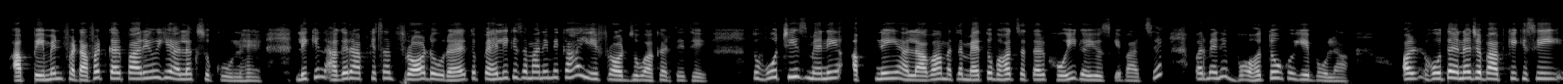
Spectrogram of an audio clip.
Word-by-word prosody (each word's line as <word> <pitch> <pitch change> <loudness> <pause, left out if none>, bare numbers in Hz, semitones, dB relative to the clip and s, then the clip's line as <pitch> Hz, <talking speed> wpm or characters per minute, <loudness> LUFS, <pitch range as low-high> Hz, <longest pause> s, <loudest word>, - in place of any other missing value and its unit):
आप 190 0 +5
पेमेंट 240 +5 +2
फटाफट 225 +6 +3
कर 275 -1 +4
पा 270 -1 +6
रहे 280 +2 0
हो, 315 - -3
ये 310 -1 -1
अलग 245 0 0
सुकून 185 -6 -8
है। 170 -1 -9 0.4
लेकिन 295 +10 -2
अगर 270 +5 +2
आपके 275 +1 -1
साथ 285 +1 -5
फ्रॉड 240 +3 +5
हो 235 -3 +2
रहा 190 -2 +1
है, 205 - +2
तो 275 +4 -6
पहले 255 +3 +1
के 320 - -4
ज़माने 295 0 -2
में 320 - -5
कहाँ 325 +7 0
ये 285 -8 -1
फ्रॉड्स 210 -3 +1
हुआ 200 -2 -1
करते 190 -1 -8
थे। 170 -3 -9 0.5
तो 285 - -3
वो 300 +7 -1
चीज़ 345 -3 +1
मैंने 270 +3 0 0.2
अपने 275 - 0
अलावा, 210 +3 +3
मतलब 245 0 -4
मैं 210 -1 +3
तो 275 - 0
बहुत 240 +1 0
सतर्क 225 -1 -2
हो 210 - +1
ही 255 +7 -1
गई 205 -2 0
उसके 195 -3 -7
बाद 180 -2 -7
से, 360 +9 -7 0.3
पर 260 0 -1
मैंने 285 +5 -2 0.2
बहुतों 210 +9 0
को 275 -1 -6
ये 225 -2 0
बोला, 165 -3 -8 0.6
और 260 +1 +4
होता 270 +4 +5
है 290 - +6
ना, 290 +1 +4
जब 285 -2 +3
आपके 255 +2 +4
किसी 265 +1 -2
255 Hz, 230 wpm, -22 LUFS, 210-285 Hz, 0.6 s, पा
